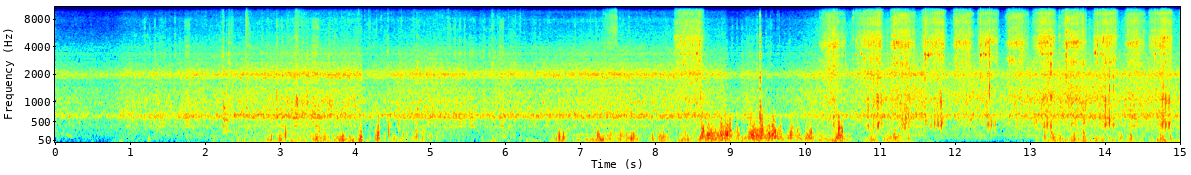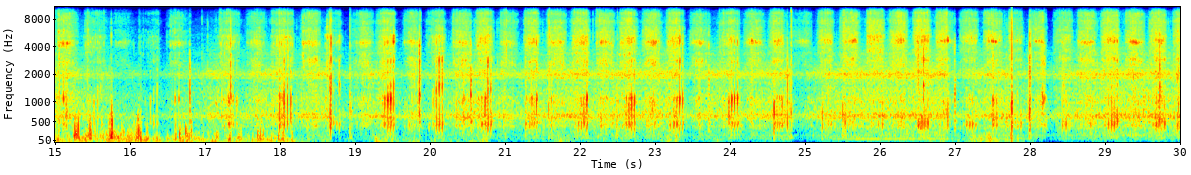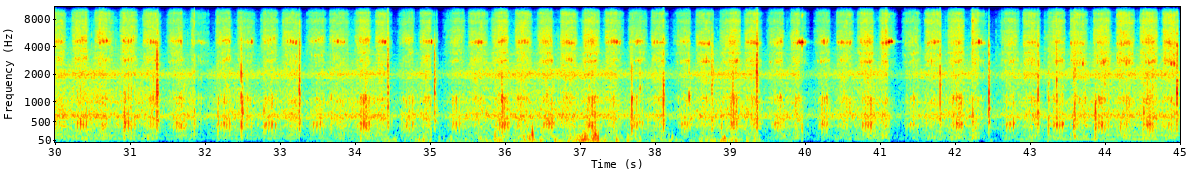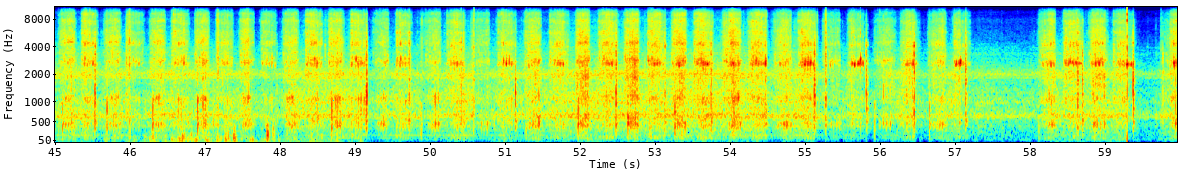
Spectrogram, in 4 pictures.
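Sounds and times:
bow drill rasping wood on wood: 8.2s - 8.7s, 10.2s - 57.2s, 58.1s - 59.9s.

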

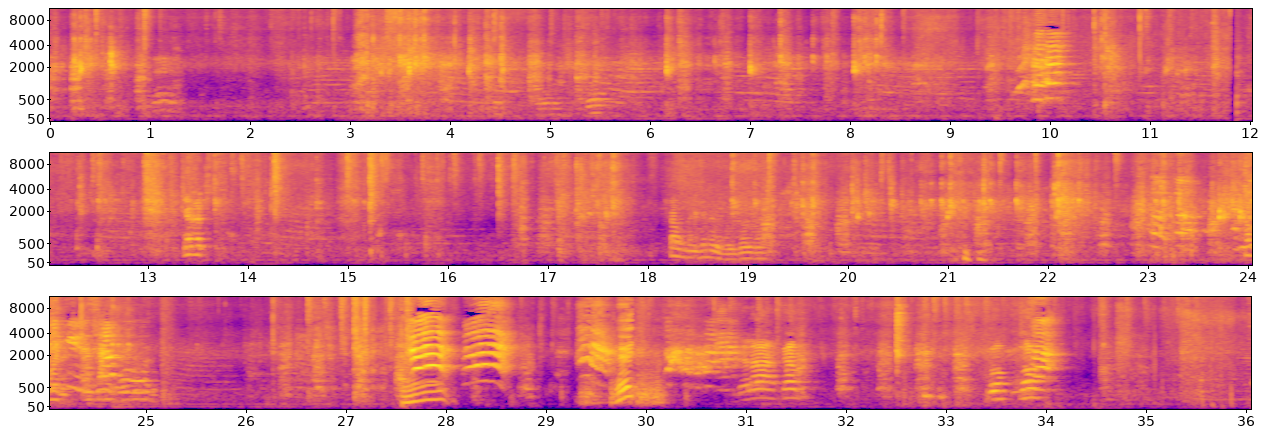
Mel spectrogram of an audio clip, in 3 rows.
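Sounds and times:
child's voice: 23.0s - 25.2s, 27.5s - 30.9s, 33.7s - 34.2s.

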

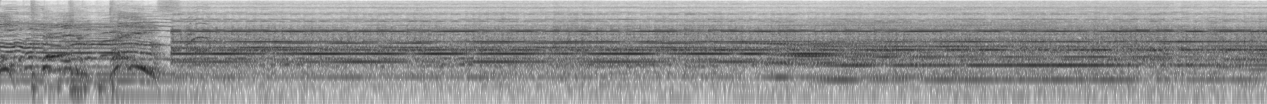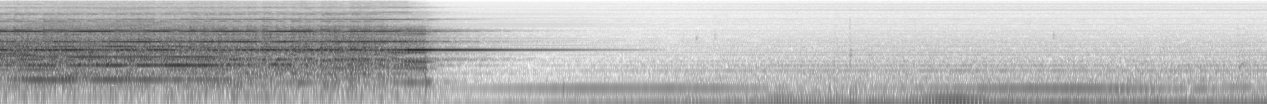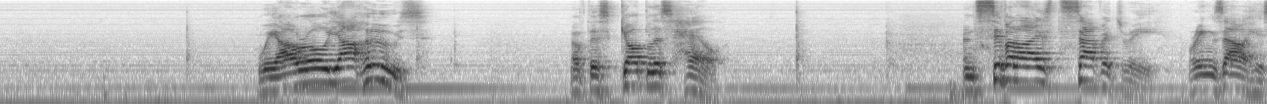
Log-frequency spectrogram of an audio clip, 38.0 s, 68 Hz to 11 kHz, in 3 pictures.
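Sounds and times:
electronic drone of steady tones: 0.0s - 38.0s.

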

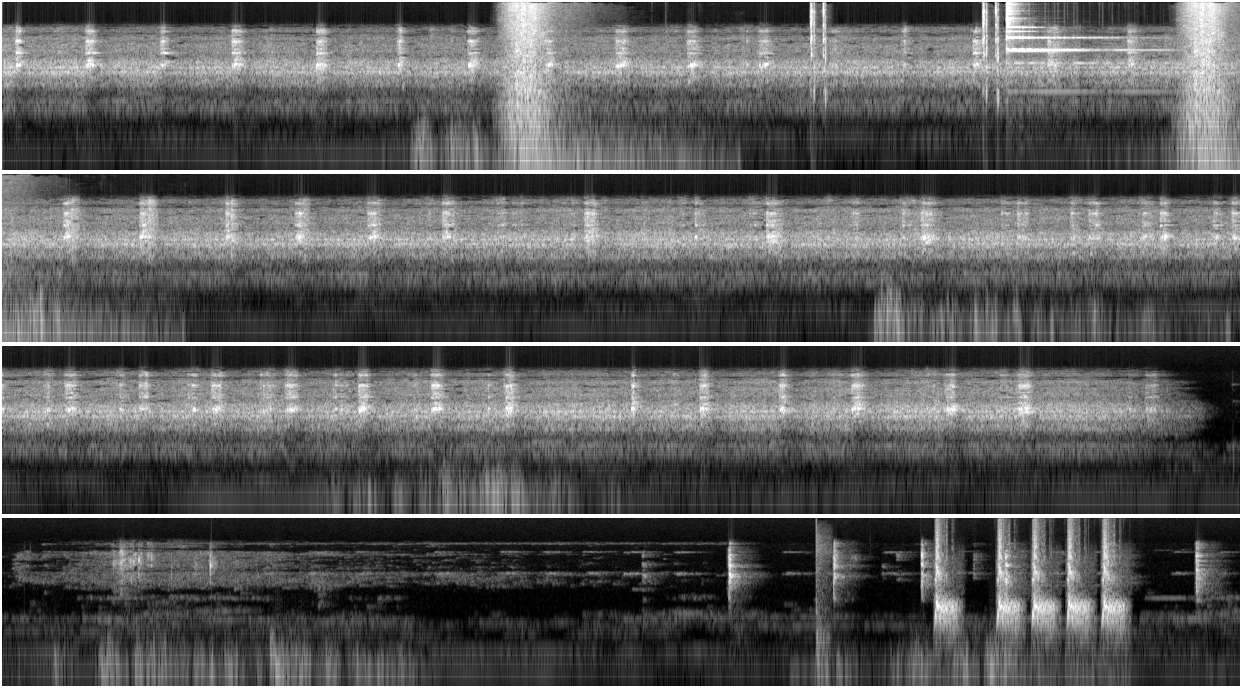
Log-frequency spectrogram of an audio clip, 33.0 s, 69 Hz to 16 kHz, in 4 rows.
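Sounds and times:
low rumble: 3.1s - 5.0s, 7.6s - 9.5s.

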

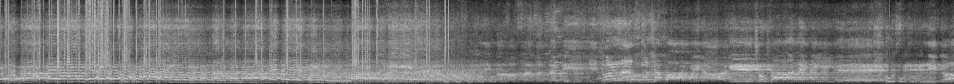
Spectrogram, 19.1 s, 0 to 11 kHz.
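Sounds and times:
man chanting melodically: 0.0s - 19.0s.

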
